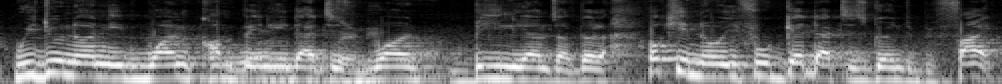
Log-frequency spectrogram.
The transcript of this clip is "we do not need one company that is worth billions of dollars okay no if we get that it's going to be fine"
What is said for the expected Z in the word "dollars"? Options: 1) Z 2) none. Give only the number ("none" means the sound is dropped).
2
